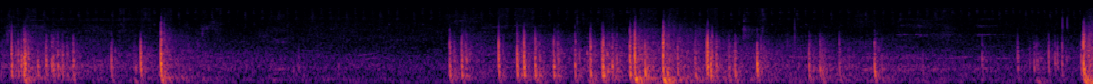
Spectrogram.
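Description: Aerial fireworks bursting and crackling: dense rapid crackles come in two spells with a short lull between, and a few deeper booms sound about three seconds in and again near the end.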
